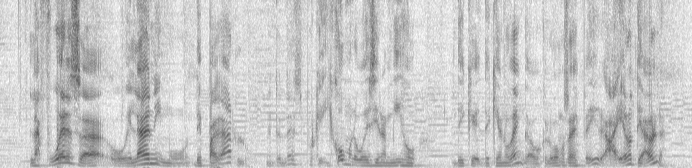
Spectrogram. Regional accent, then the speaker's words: San Salvador, El Salvador; No, yo soy de San Salvador, pero por eso se voy a decir.

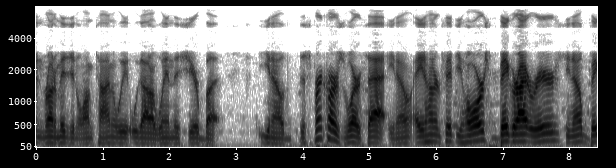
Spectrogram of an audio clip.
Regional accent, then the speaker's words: California, United States; it's okay because I'm from California, so they could say, oh, it's a California thing.

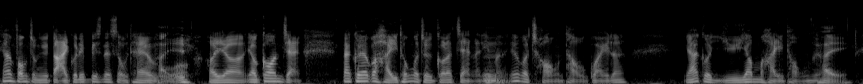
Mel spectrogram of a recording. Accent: China; 係我哋中國人嘅特色嚟嘅

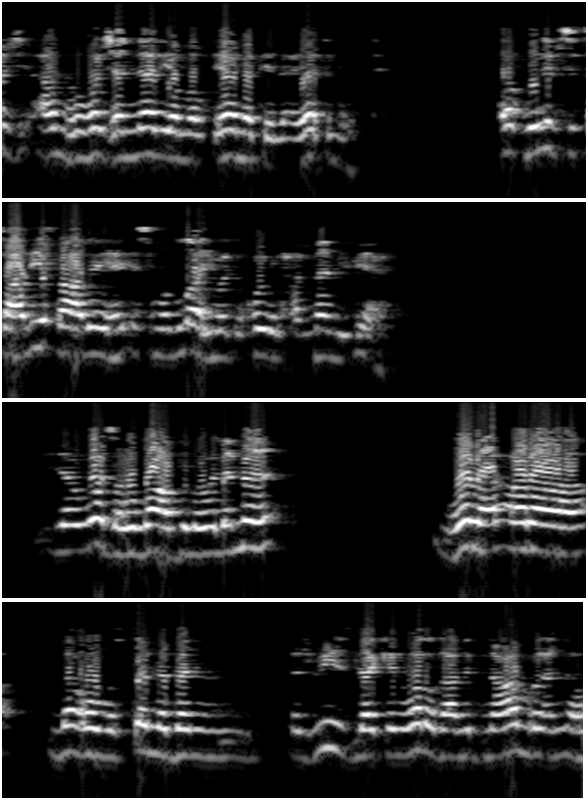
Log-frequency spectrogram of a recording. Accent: Egypt; كيف الزواج العرفي له صورتان في بلادنا مصر

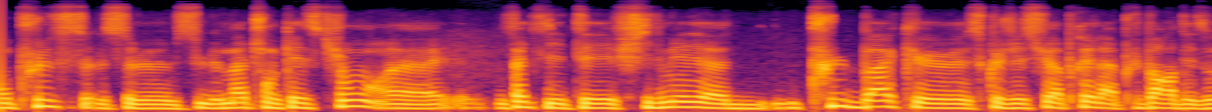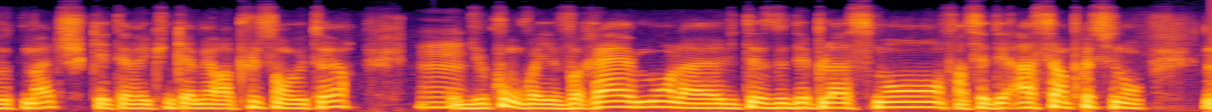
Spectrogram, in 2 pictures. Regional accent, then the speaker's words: Strasbourg, Grand Est, France; moi je suis de Strasbourg, donc on est quand même alsaciens tous les deux, quoi.

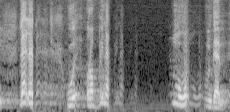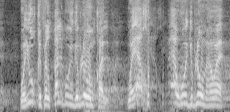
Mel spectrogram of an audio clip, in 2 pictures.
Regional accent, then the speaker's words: Suez, Suez Governorate, Egypt; عندنا في السويس في ميناء الأدبية

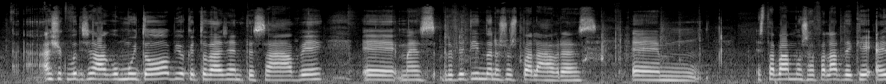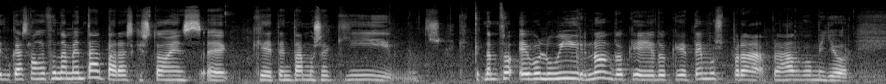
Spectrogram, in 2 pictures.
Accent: Spain; Portuguese is a second language; Não é de Angola, eu venho da Espanha

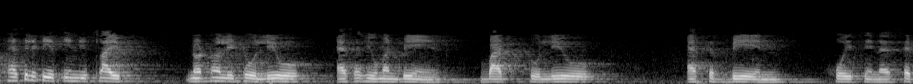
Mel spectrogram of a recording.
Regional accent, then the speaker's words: Sri Lanka; now in United States; monk who is from Sri Lanka, although I am living in USA in these days. I have been living in California for 6 years, but I was born and raised in Sri Lanka.

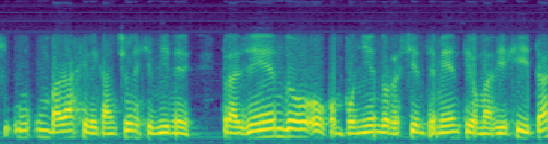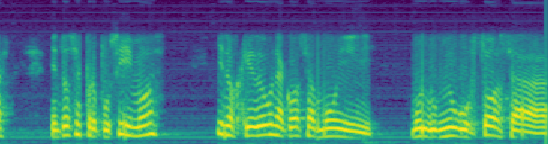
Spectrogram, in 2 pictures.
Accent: Huinca Renancó, Córdoba, Argentina; Y yo que soy cordobés, bueno, soy de Huincarnancó, hace muchos años que vivo en Córdoba

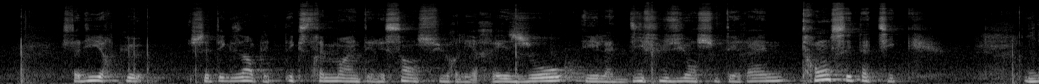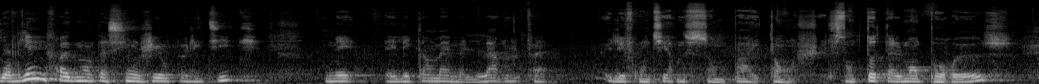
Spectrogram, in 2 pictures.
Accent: Kabylie, Algeria; c'est pas parce que je suis kabyle

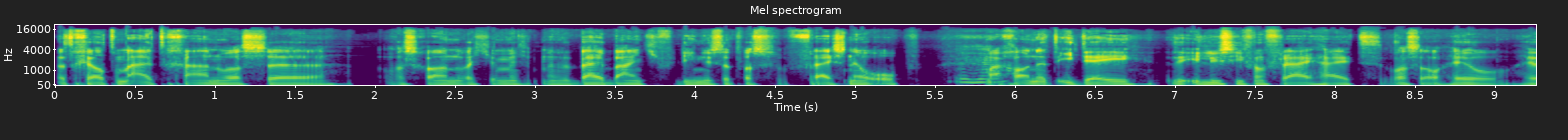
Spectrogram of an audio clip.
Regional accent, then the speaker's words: Diemen, North Holland, Netherlands; ik werd wel door mijn vrienden gepest dat ik uit Diemen kwam. Weet je, dat was, iedereen woonde in Amsterdam en ik woonde dan in dat dorp.

